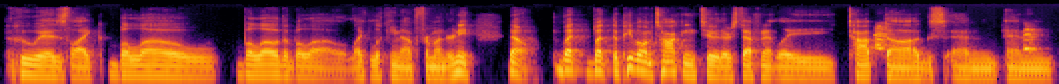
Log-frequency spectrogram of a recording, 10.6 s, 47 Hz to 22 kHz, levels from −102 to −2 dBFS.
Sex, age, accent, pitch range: male, 40-59, American, 90-125 Hz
